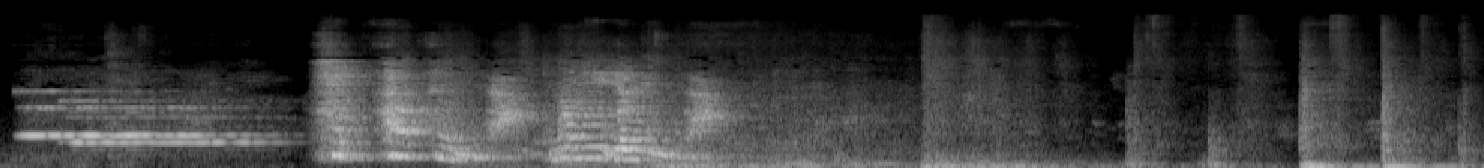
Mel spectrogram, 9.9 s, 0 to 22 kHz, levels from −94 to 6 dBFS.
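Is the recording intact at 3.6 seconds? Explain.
No. Throughout the clip, including 3.6 s, nothing sounds above 14.9 kHz, likely low-bitrate audio saved at a high bitrate: the earlier encoder's losses survive re-encoding.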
